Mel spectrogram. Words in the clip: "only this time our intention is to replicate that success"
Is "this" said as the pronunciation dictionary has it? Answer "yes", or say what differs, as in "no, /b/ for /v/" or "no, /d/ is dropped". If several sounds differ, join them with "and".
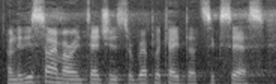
yes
